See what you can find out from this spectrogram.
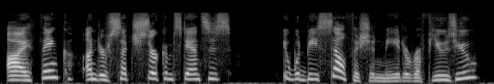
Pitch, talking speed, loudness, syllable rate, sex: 225 Hz, 170 wpm, -20 LUFS, 5.2 syllables/s, female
